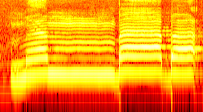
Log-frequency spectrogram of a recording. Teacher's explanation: नून नहीं पढ़ेंगे बल्कि मीम पढ़ेंगे। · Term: इकलाब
